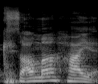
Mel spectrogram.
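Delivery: very slow, drawn-out, stretched word. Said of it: "Can you say it slowly?".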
